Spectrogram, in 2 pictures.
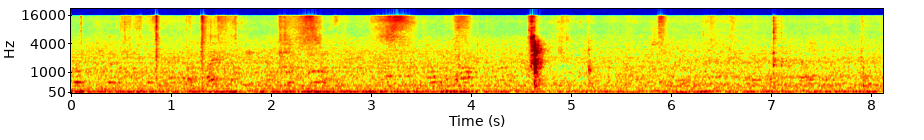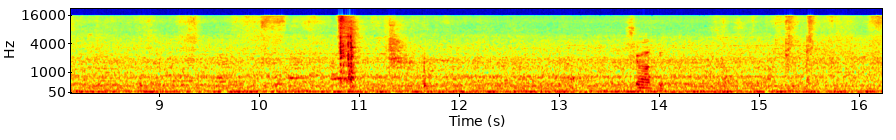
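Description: Two sharp knocks on a plastic cutting board, some six seconds apart, over a steady low hum, as a vegetable sushi roll is handled and cut.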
